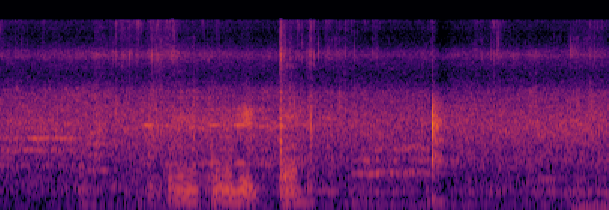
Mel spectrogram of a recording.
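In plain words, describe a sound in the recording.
Raw meat slaps softly against a wooden cutting board.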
